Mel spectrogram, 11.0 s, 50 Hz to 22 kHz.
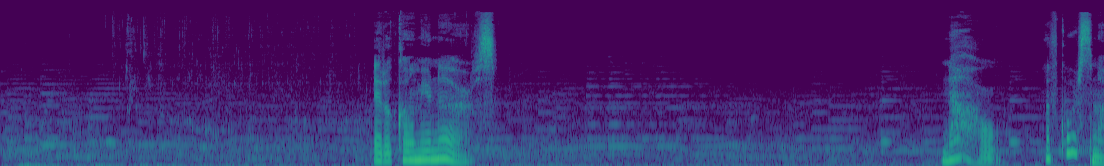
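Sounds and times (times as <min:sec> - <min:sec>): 
wine being poured into a glass: 0:01.1 - 0:04.2
speech: 0:03.7 - 0:05.0, 0:09.4 - 0:11.0.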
